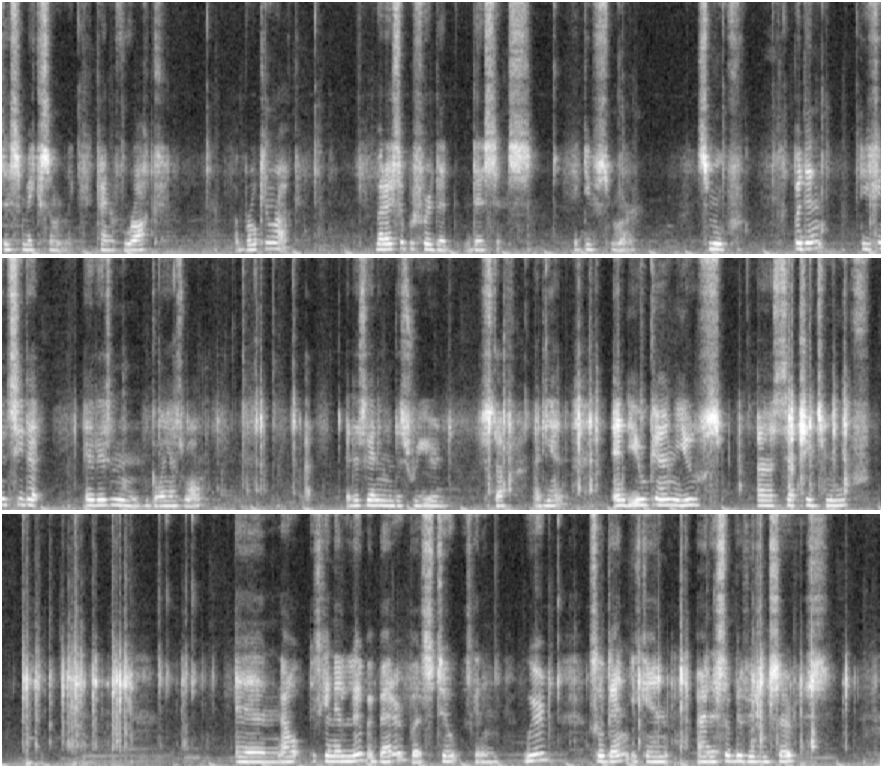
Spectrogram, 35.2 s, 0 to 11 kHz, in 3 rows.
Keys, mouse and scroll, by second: 1.2 scroll down 4, 1.5-3.1 middle drag, 3.1-3.5 scroll down 6, 3.5 middle click, 4.3-6.3 scroll up 5, 6.3-7.5 drag, 7.9-8.2 scroll up 4, 8.2-9.9 middle drag, 9.9-10.2 scroll down 3, 10.2 middle click, 10.5-10.9 scroll up 4, 10.9 middle click, 11.5-12.4 scroll up 3, 13.3-13.7 scroll down 4, 13.7 middle click, 14.3-14.9 scroll down 4, 16.0-17.4 scroll up 8, 17.4-18.6 scroll down 4, 18.6-25.5 drag, 27.1-28.1 scroll up 4, 28.1 scroll down 4.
